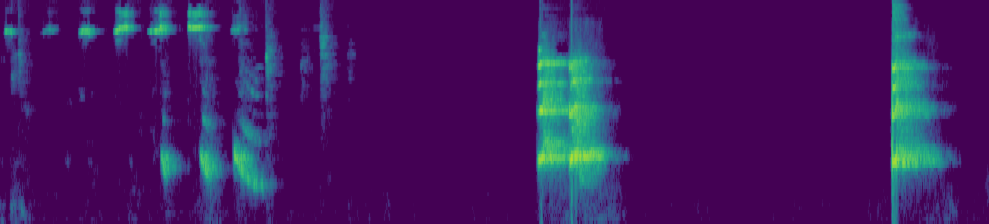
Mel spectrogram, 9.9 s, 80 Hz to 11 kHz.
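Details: Young Cavalier King Charles Spaniels, three littermates born 9 June 2022, overnight on 27 August: four short, falling whimpers in quick succession, then two sharper harmonic yelps three seconds apart, with faint high squeaks early on.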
